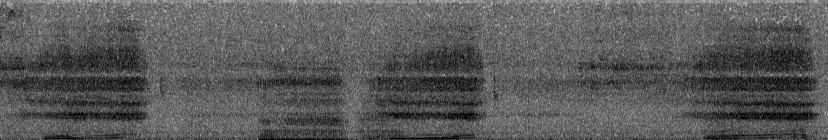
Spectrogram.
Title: いびきがやばすぎるピットブル Pitbull with too much snoring #shorts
